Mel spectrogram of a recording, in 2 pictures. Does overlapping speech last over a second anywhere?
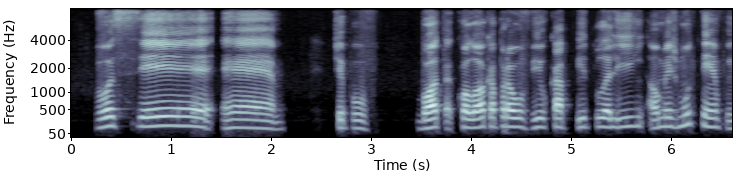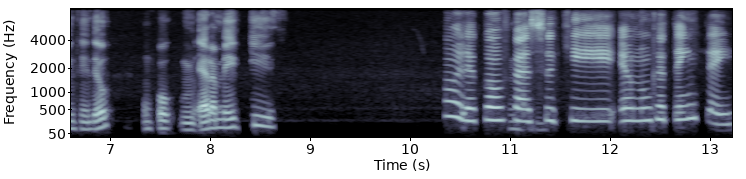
No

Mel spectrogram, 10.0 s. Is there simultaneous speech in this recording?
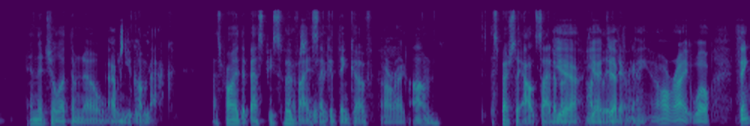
Yes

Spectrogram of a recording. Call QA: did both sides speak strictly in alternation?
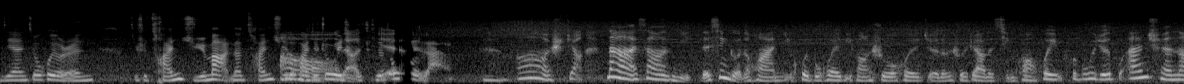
No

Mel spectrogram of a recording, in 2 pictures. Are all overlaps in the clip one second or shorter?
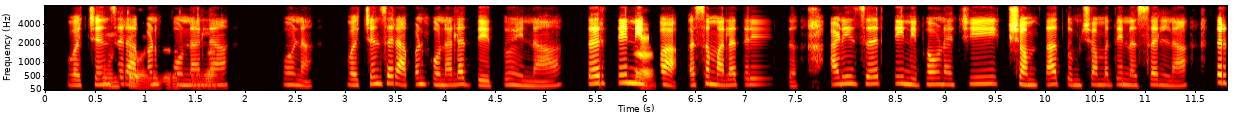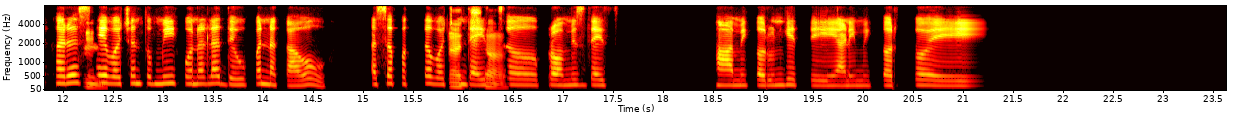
No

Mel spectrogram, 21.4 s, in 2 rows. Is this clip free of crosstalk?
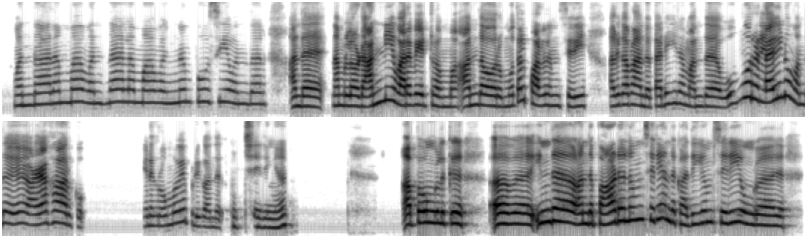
Yes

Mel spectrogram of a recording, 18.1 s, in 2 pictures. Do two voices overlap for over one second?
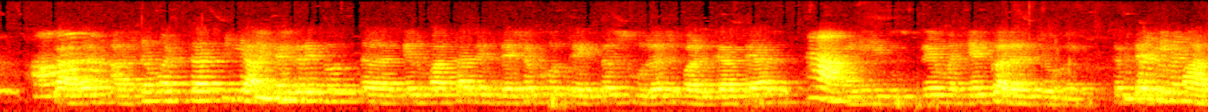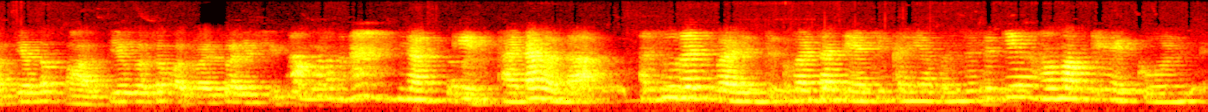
No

